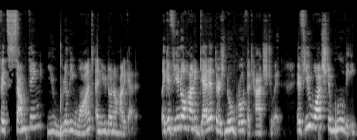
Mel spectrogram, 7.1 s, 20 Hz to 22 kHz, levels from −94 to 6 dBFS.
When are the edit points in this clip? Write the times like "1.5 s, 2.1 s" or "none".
none

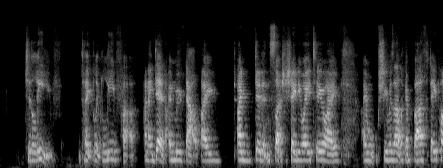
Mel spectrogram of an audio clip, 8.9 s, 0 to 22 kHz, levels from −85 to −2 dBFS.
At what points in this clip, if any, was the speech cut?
none

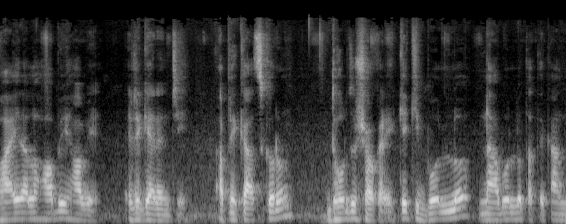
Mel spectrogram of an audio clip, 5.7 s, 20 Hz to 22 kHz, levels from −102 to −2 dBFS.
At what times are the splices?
none

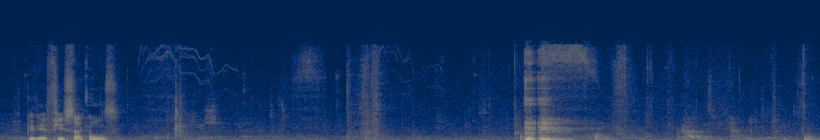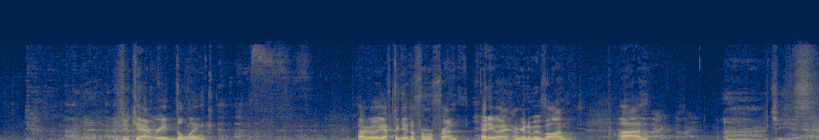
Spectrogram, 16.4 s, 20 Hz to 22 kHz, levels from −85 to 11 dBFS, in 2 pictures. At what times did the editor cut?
11.2 s

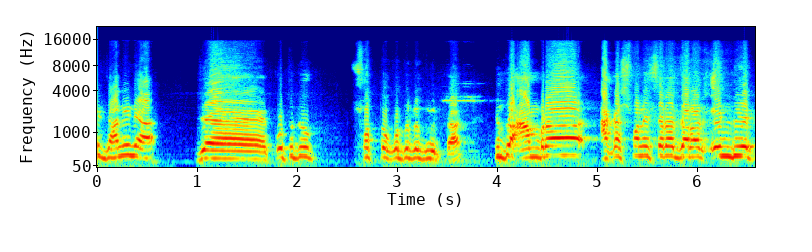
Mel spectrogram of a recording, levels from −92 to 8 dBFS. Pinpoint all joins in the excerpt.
none

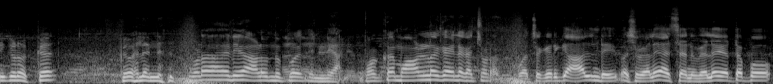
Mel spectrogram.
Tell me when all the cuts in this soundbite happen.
1.9 s, 5.1 s

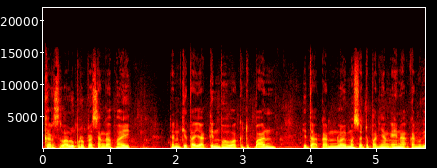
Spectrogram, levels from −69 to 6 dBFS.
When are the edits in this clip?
none

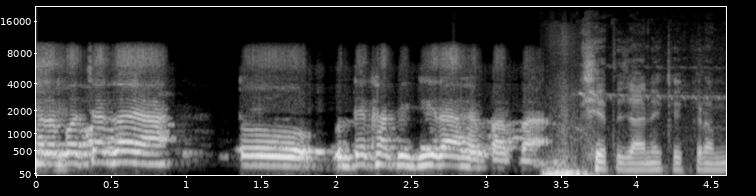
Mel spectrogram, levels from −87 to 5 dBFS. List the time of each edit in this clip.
3.5 s

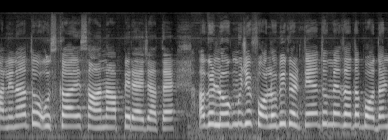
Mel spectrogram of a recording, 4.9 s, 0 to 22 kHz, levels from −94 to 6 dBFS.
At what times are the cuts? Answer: 2.3 s

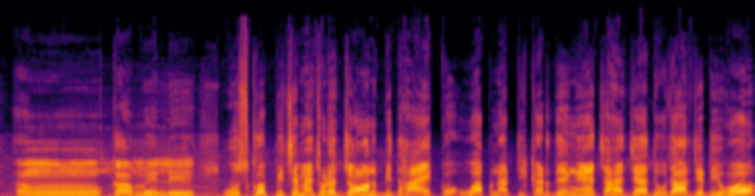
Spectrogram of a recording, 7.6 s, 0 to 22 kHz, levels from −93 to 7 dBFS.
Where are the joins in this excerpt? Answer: 2.1 s

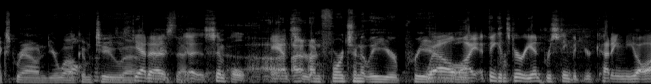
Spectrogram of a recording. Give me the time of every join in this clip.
none

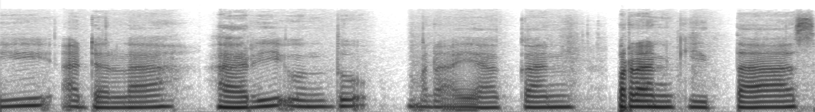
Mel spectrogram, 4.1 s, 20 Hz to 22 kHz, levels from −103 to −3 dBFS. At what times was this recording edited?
0.9 s, 1.9 s, 3.0 s

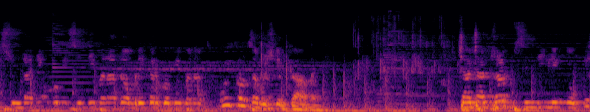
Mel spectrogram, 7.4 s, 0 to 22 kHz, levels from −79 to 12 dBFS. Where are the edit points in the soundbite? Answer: none

